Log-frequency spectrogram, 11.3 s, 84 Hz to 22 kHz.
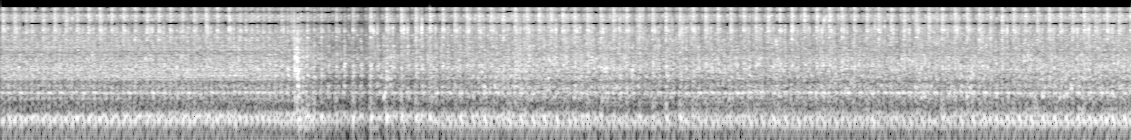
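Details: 1974 Mercury 4 hp single-cylinder two-stroke outboard in a test tank: even, buzzy note holding steady with no stumbling or surging; runs cleanly, like a top.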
